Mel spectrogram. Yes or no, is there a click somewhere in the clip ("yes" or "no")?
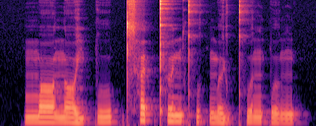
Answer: no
